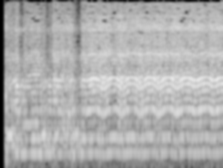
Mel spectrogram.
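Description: A man's voice chanting one long held note with a wavering vibrato, in the sung style of an Islamic sermon (bayaan).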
